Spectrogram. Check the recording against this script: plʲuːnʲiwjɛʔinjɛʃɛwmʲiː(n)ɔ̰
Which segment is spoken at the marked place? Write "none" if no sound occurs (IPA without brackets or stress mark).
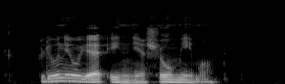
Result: m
